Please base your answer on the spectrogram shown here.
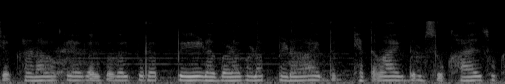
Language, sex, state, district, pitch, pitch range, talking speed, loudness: Hindi, female, Uttar Pradesh, Varanasi, 185 Hz, 180-190 Hz, 165 wpm, -33 LUFS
